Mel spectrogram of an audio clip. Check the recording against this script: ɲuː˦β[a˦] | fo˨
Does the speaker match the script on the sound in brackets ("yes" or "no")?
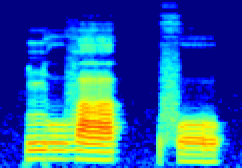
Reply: yes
